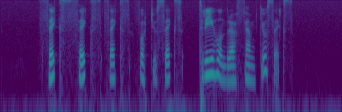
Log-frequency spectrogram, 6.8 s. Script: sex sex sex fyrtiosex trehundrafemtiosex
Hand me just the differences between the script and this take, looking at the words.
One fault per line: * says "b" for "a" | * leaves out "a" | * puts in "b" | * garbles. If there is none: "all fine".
all fine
